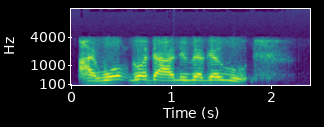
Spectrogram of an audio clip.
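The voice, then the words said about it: Speaks in a put-on accent. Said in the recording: “With the accent as well.”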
